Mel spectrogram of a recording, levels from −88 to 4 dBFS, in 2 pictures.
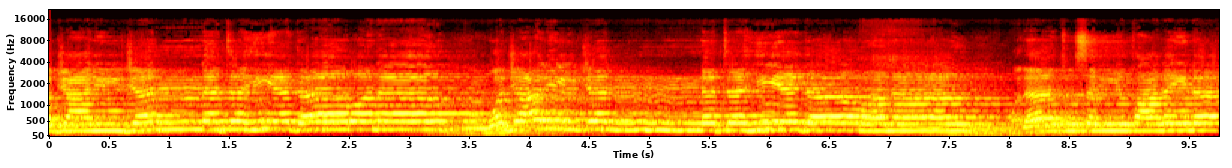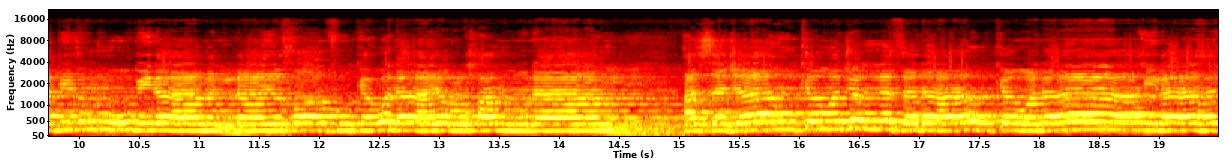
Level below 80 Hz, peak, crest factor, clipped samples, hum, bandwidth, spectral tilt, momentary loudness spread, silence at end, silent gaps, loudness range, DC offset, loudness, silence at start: -56 dBFS; 0 dBFS; 10 dB; under 0.1%; none; 16 kHz; -6 dB/octave; 4 LU; 0 s; none; 1 LU; under 0.1%; -11 LUFS; 0 s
